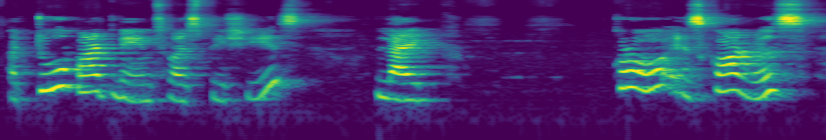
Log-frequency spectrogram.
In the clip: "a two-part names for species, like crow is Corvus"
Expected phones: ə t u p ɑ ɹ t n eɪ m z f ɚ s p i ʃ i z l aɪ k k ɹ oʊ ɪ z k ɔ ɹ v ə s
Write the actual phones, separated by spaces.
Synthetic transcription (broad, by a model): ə t u p ɑ ɹ t n eɪ m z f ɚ s p i ʃ i z l aɪ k k ɹ oʊ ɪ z k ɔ ɹ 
